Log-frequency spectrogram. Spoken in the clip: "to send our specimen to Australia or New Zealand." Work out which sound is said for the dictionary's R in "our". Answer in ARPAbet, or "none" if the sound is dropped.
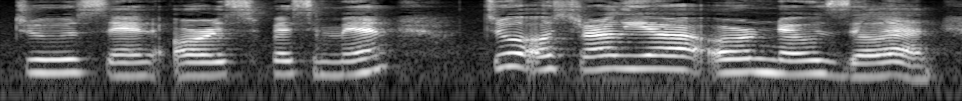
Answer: R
